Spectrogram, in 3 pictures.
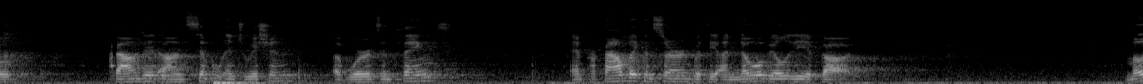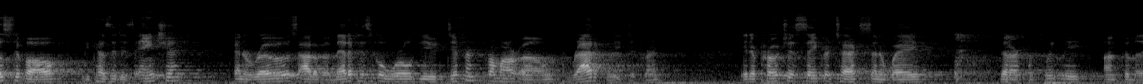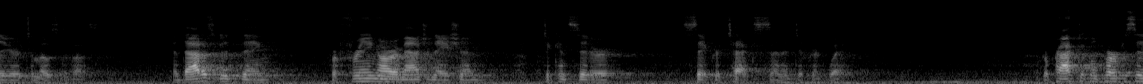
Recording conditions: live audience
